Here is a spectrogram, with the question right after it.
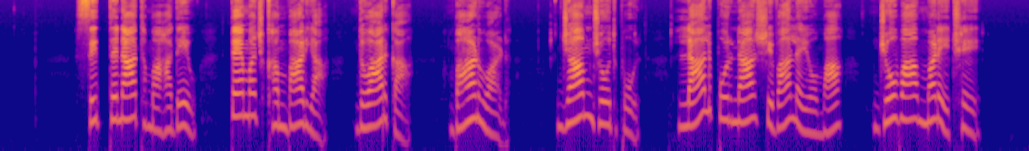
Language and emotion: Gujarati, neutral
